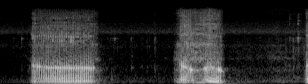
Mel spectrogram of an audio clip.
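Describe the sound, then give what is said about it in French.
A human voice imitates a pig with two loud, harsh grunts, the first drawn out for most of a second, the second shorter after a brief pause, with no talking. “Je suis le cochon.”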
